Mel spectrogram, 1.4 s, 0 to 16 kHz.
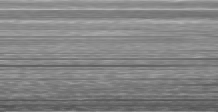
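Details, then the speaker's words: Hotpoint WMXTF942P washing machine at high-speed spin after its dampers were greased; steady even hum with no knocking or thumping, a lot smoother with less vibration. Normal spin. "And this is what it's like now. A lot smoother, less vibration."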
